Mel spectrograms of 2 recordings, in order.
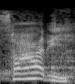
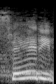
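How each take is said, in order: First: The first vowel sounds like a. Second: The first vowel sounds like e. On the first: It refers to the pre-dawn meal. The speaker calls it right. "ওটা সাহারি" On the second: It refers to doing magic. The speaker calls it wrong. "সেহেরি নয়"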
